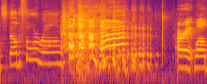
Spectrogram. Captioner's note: laughing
